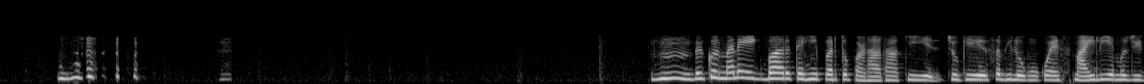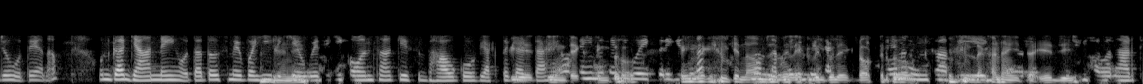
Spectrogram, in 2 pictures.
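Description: From 14.51 to 14.98 s the speech dips by about 20 dB, and at 14.63 to 14.9 s a faint delayed copy of a voice trails 447 ms behind, about 25 dB below the speech. The dip is likely speech suppressed in double talk: with both ends talking, the echo canceller couldn't separate the near talker from loudspeaker echo and turned everything down. The trailing copy is echo leak, likely residue the far end's canceller failed to remove and sent back.

The same pattern returns from 17.04 to 18.28 s, with drops of about 15 dB and echo at 17.38 to 17.96 s. Echo appears again at 18.75 to 19.67 s, overlapping the longest suppression, 18.89 to 22.64 s, where the speech falls as much as about 25 dB. A brief echo scrap follows at 22.33 to 22.38 s. All of this sits within the narrow call band, which stops at 4 kHz.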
